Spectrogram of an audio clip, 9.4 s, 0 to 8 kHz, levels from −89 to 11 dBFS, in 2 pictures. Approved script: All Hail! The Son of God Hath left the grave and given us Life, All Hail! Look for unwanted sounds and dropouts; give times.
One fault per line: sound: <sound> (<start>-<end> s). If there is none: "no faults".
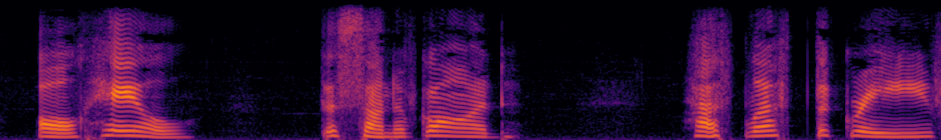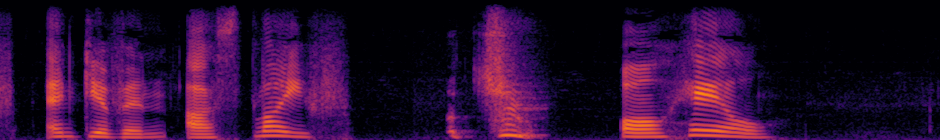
sound: sneeze (6.9-7.5 s)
